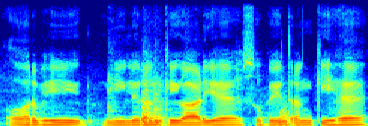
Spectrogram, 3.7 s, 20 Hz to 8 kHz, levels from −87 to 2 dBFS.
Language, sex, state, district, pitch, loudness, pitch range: Hindi, male, Madhya Pradesh, Katni, 130 Hz, -16 LUFS, 125-130 Hz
